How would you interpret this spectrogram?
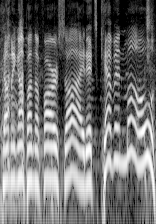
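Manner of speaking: high, stretched-out track-caller voice; hammed-up, slow-motion race call; horse race announcer. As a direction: draw out each call like racetrack commentary. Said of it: "You did the horse race".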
